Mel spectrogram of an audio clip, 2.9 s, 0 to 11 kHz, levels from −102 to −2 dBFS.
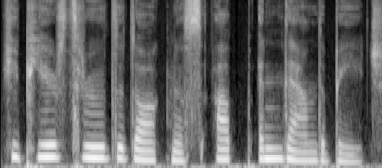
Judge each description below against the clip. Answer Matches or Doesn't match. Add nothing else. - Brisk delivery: Matches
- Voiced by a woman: Matches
